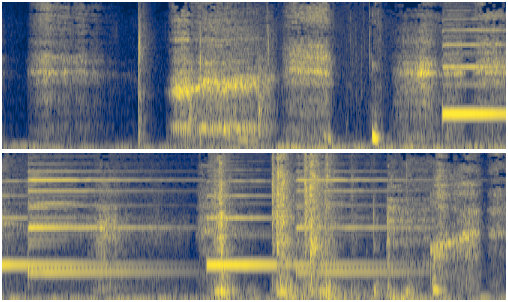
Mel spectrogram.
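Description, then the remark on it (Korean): A doorbell rings twice in a row, each a sustained two-tone electronic chime, loud and clear, following a few scattered thumps and rustling noises at the start. “왜 또눌러요 시끄럽게!”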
